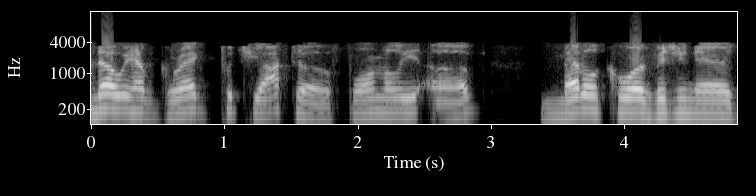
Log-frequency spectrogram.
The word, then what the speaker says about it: Puciato: and it does not know we have greg pucciato formerly of metal core visionaires the dillinger escape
